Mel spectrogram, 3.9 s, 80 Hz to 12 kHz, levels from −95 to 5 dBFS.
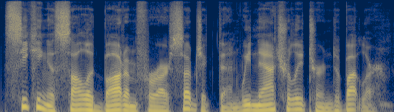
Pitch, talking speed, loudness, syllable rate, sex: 110 Hz, 215 wpm, -19 LUFS, 5.8 syllables/s, male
